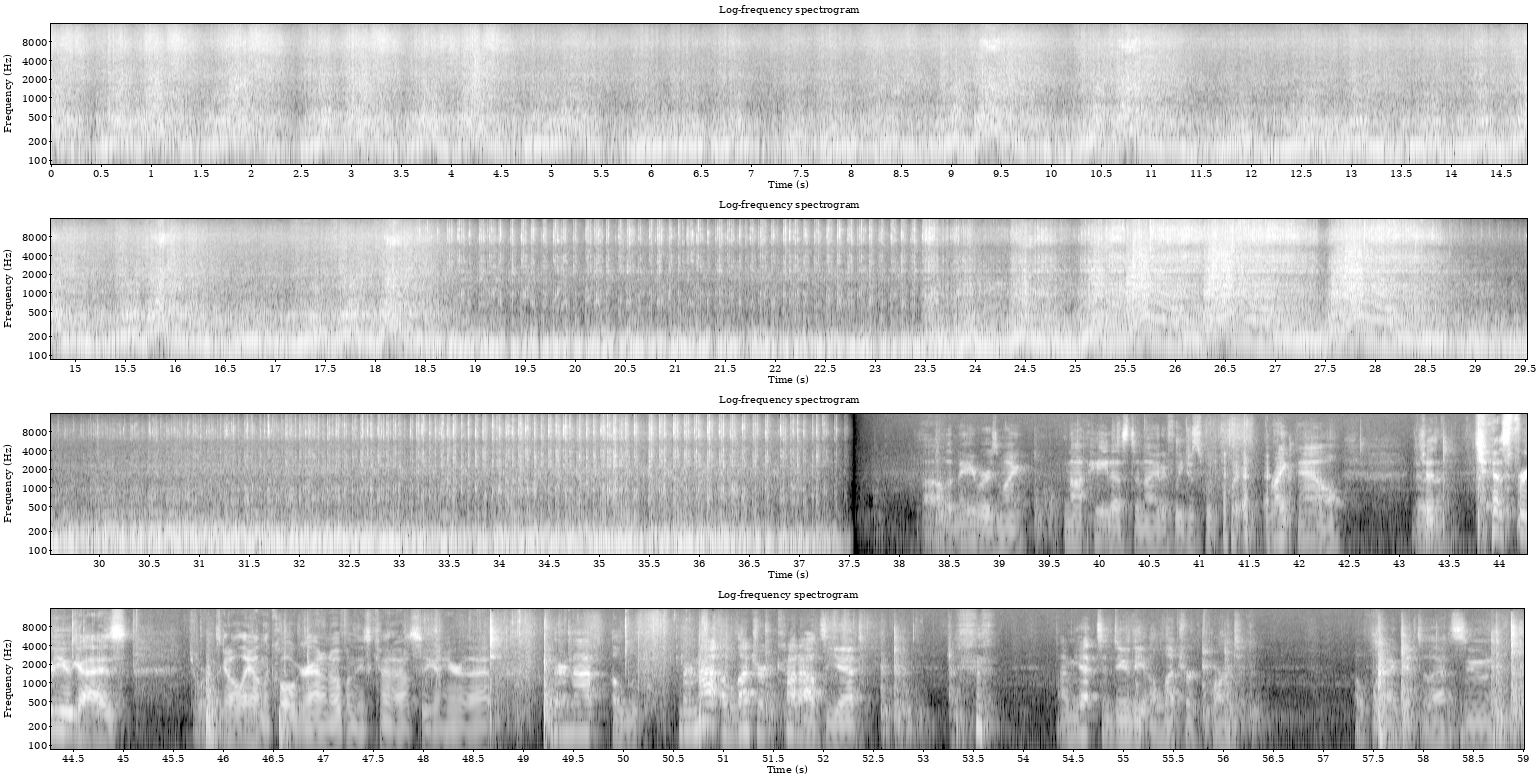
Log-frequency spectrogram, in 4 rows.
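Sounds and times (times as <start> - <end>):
engine revving: 0.0 - 37.6
car engine lopey idle: 18.6 - 24.4, 29.5 - 37.6.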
